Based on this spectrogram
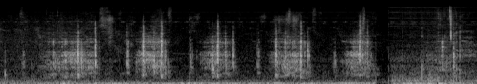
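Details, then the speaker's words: Yamaha Mio M3 scooter final-drive gearbox, rough when closing throttle, turned slowly by hand after reassembly: ratchety krek-krek clicking and grinding bursts; bearings seized from water ingress, gearbox dirty. "apakah masih terdengar suara krek krek krek gitu kan ketika kita putar nah ketika suaranya seperti ini kalau langsung kita pasang nanti suaranya akan tetap kasar ya"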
